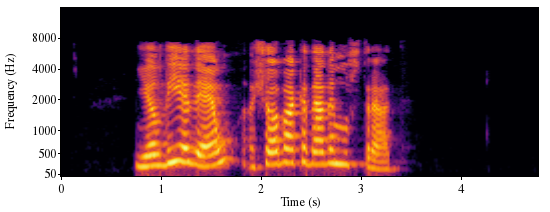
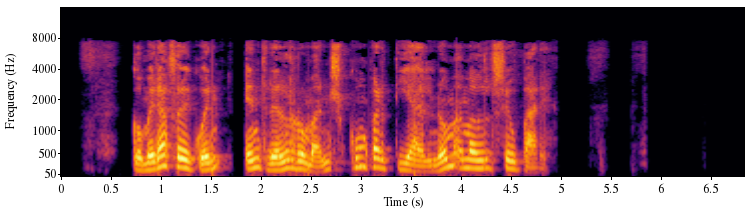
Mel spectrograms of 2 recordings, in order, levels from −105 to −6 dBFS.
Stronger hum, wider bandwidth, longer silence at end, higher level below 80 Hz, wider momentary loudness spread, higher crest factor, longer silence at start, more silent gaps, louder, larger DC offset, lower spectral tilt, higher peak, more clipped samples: neither; about the same, 7.8 kHz vs 7.8 kHz; second, 1.5 s vs 2 s; second, -64 dBFS vs -58 dBFS; about the same, 11 LU vs 9 LU; about the same, 18 dB vs 16 dB; about the same, 0.75 s vs 0.7 s; second, none vs 1.72-1.83 s; about the same, -16 LUFS vs -17 LUFS; neither; second, -3 dB/octave vs -5.5 dB/octave; about the same, -2 dBFS vs -2 dBFS; neither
